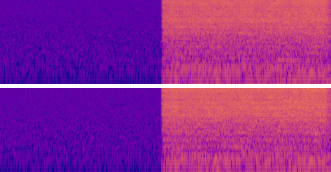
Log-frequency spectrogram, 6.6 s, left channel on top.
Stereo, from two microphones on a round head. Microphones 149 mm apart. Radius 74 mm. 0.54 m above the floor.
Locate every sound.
3.2 s frying: 70° right (ahead or behind), 2.5 m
